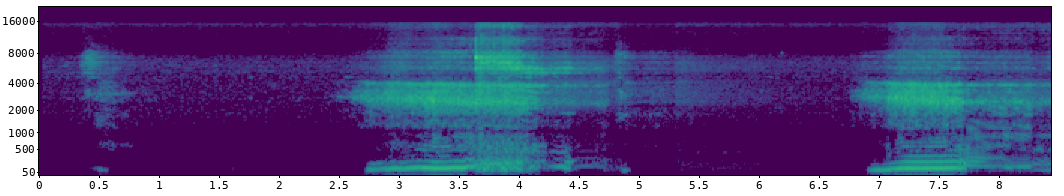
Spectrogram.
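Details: Old dog napping: deep, rattling, low snores on each in-breath, about two over eight seconds, with quiet pauses between; snoring.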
